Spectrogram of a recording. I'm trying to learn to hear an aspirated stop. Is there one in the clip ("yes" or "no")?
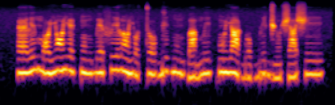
no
